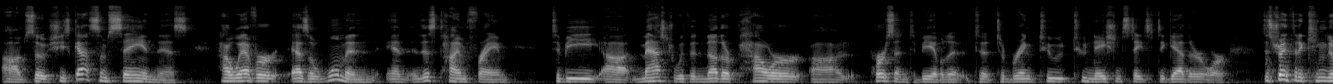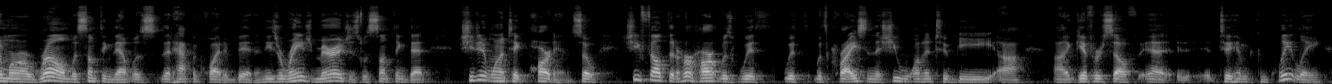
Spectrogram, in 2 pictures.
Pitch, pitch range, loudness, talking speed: 130 Hz, 120-145 Hz, -28 LUFS, 210 wpm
